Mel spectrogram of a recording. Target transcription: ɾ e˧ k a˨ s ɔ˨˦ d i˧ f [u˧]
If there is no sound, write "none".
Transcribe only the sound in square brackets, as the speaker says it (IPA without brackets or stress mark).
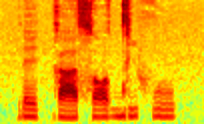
u˧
